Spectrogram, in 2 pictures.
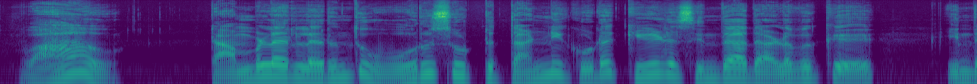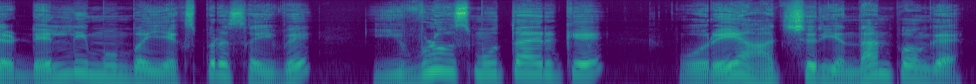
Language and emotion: Tamil, surprised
